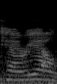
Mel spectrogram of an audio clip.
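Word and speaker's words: Cary Elwes: That's pronounced Carrie Elwes.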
